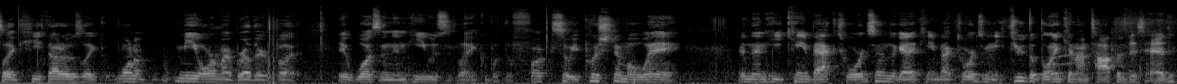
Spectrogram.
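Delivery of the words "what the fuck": whispered, breathless curse; hushed curse. Retold or imitated. Waking to a stranger by the bed, a whispered curse. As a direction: hiss it under your breath in shock. Brother sees intruder, hushed.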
